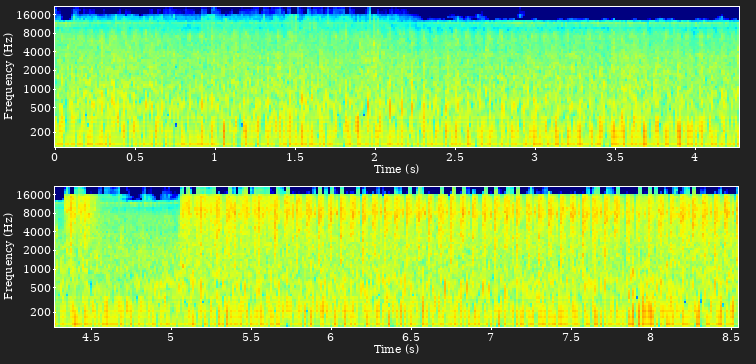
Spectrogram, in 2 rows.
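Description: Sustained automatic gunfire from The Division 2 video game, dense and continuous over a steady helicopter rotor drone, intensifying into heavier bursts midway through.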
